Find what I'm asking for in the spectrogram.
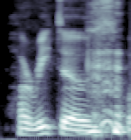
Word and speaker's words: Jarritos: And Greg, please tell us what you thought of the pineapple Jarritos. what you say it. You can roll your R's. Jarritos. There you go.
